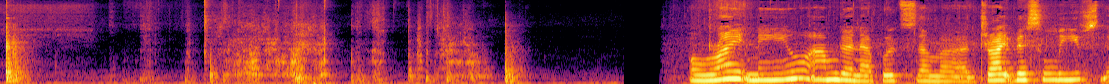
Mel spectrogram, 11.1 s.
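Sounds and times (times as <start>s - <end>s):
spatula scraping sauce in wok: 1.2s - 5.2s.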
